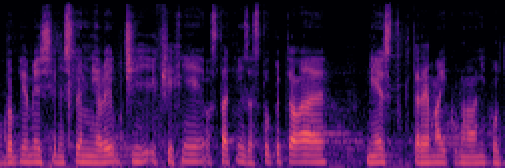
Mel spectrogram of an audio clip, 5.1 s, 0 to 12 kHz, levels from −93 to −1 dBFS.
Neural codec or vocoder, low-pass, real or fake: codec, 44.1 kHz, 3.4 kbps, Pupu-Codec; 10.8 kHz; fake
